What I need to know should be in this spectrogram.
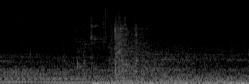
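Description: Armour clanks as a man kneels down.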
